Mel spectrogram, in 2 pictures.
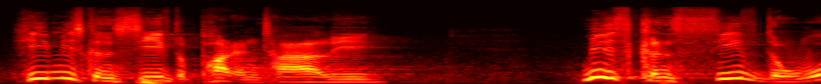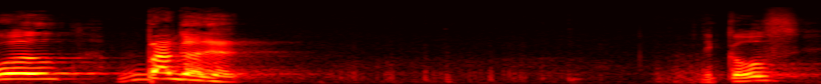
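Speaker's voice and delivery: high, loud, mounting disgust; theatrical incredulous tirade; scornful Satan figure. Acted. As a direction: spit out contempt for giving in. Nichols rails at Job's surrender.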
